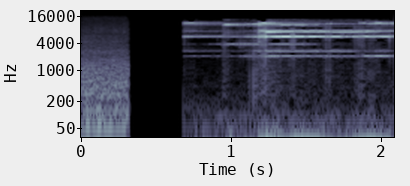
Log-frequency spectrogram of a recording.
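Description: Bright, bell-like chiming jingle of a channel intro sting. It starts after a moment of silence and rings on with rapid, repeated strikes.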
